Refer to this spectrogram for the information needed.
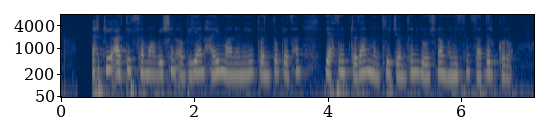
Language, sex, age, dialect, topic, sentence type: Marathi, female, 46-50, Northern Konkan, banking, statement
